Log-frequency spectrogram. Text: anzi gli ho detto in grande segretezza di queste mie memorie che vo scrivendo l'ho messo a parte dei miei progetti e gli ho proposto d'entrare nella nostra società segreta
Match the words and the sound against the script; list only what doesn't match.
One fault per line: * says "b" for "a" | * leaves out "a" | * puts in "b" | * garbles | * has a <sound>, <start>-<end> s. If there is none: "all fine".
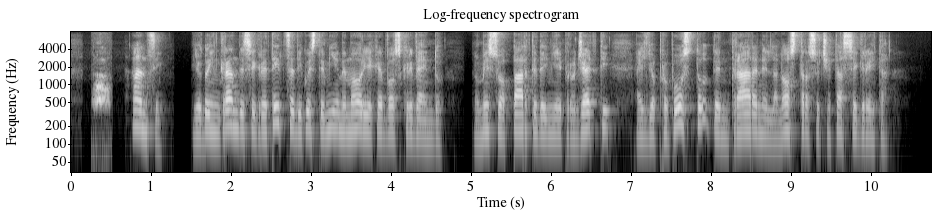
* has a bark, 0.3-0.5 s
* leaves out "detto"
